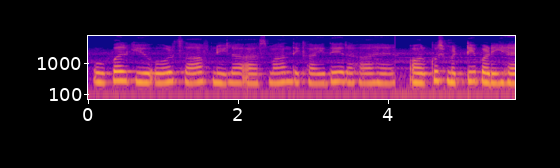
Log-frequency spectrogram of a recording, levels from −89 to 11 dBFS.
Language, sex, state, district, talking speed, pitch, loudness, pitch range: Hindi, female, Uttar Pradesh, Lucknow, 160 wpm, 250 Hz, -17 LUFS, 245-260 Hz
